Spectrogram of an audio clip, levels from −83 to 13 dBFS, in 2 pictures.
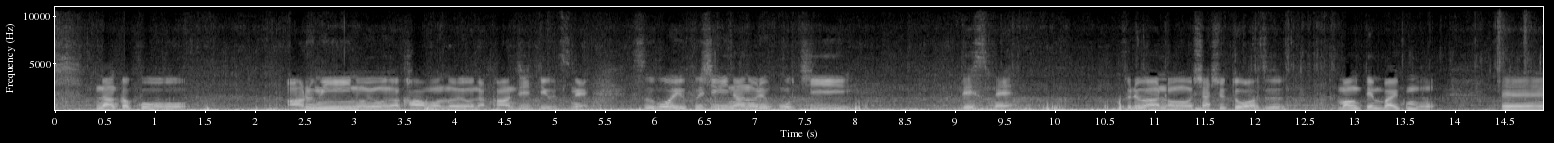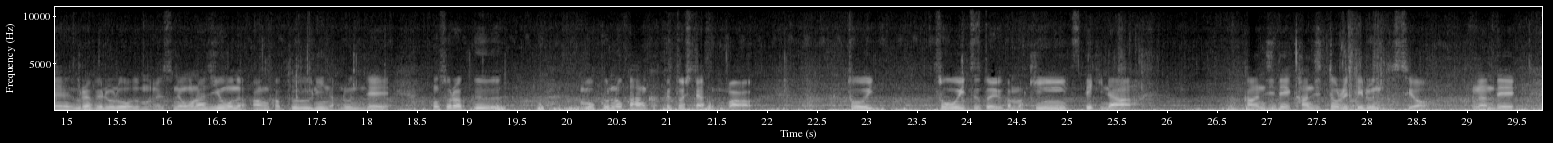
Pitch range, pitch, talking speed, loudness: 90-115 Hz, 100 Hz, 265 characters per minute, -16 LUFS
